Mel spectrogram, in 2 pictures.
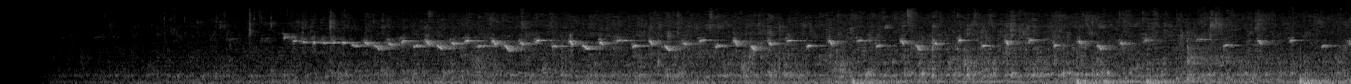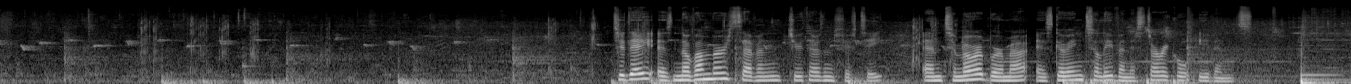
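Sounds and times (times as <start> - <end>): bird chirping: 2.7 - 23.2.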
